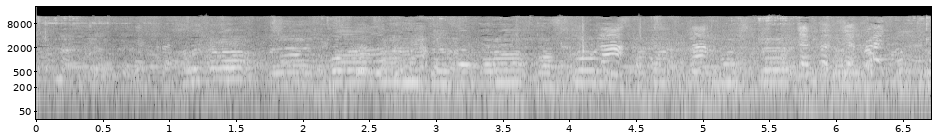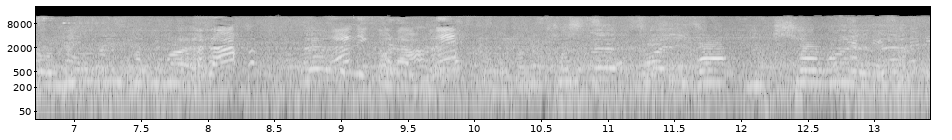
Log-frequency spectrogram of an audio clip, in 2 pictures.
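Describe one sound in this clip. A festival crowd of men and women chants together in rhythm outdoors.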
